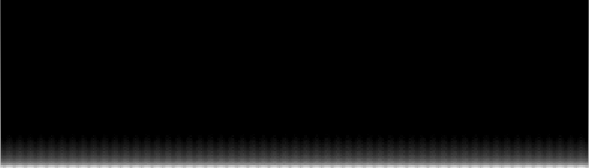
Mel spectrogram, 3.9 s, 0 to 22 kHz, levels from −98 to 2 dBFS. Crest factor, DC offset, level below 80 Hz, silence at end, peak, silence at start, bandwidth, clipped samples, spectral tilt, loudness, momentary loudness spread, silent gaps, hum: 4 dB; under 0.1%; -28 dBFS; 0 s; -12 dBFS; 0 s; 0.1 kHz; under 0.1%; -20.5 dB/octave; -44 LUFS; 0 LU; none; none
